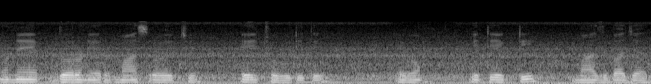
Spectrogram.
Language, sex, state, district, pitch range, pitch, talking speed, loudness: Bengali, male, Tripura, West Tripura, 100-110 Hz, 105 Hz, 100 wpm, -17 LUFS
